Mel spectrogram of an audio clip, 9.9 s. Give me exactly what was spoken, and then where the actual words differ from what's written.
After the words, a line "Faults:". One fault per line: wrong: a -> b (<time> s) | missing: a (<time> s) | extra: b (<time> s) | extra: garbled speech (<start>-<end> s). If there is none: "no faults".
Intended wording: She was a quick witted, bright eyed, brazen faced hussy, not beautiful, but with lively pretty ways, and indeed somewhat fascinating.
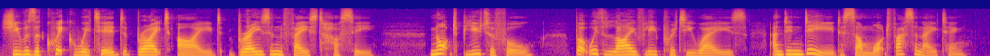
She was a quick witted, bright eyed, brazen faced hussy, not beautiful, but with lively pretty ways, and indeed somewhat fascinating.
Faults:
no faults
